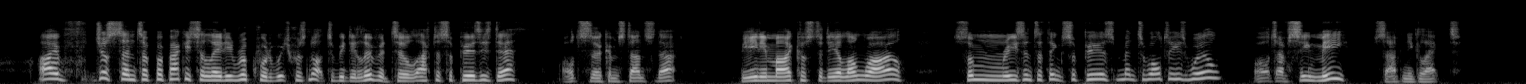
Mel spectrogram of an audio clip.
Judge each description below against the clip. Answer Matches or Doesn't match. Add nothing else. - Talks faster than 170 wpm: Matches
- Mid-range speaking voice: Doesn't match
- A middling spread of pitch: Matches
